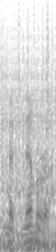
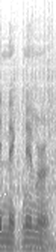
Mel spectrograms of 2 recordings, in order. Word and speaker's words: McNamara: I worked with a bloke and his name was McNamara, but he wanted his name pronounced McNarama. Oh, really? Mm. Just to make it difficult for you? Or? Yeah, no, he wanted to emphasise the Mac.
